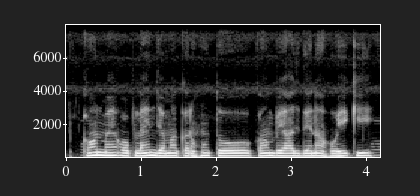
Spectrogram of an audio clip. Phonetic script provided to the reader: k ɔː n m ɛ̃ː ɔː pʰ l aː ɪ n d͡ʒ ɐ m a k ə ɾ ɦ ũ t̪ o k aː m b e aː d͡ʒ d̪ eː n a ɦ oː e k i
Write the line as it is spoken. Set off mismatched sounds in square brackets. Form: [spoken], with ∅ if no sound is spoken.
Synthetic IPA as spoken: k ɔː n m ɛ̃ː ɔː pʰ l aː ɪ n d͡ʒ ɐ m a k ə ɾ ɦ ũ t̪ o k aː m b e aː d͡ʒ d̪ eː n a ɦ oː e k i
